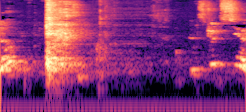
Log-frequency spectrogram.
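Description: A single loud cough about half a second in, just after a short vocal sound.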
